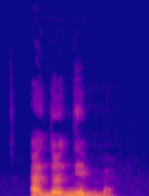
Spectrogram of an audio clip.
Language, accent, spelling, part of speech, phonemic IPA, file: French, Canada, anonymes, adjective, /a.nɔ.nim/, LL-Q150 (fra)-anonymes.wav
- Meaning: plural of anonyme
